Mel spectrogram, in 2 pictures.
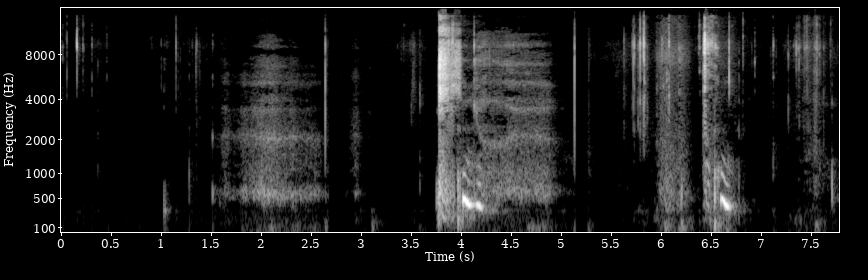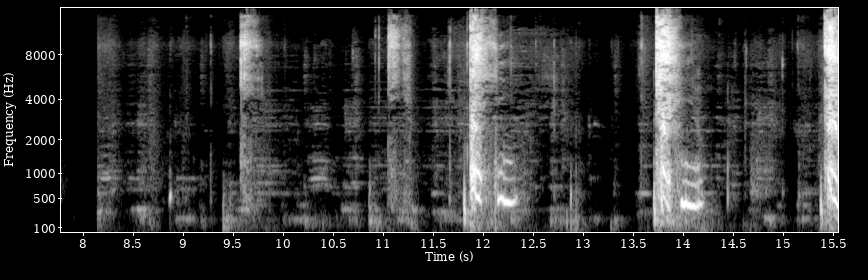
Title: Wet and messy sneeze attack (can someone tell me how many times I sneeze?)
